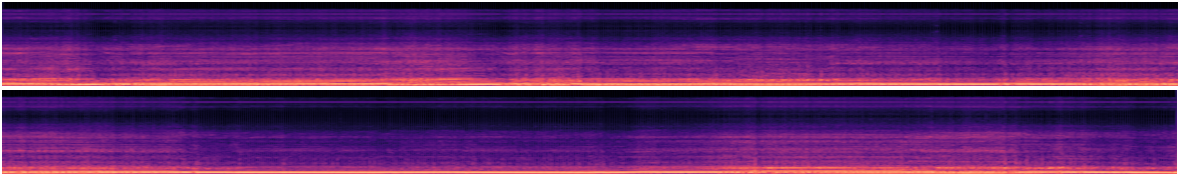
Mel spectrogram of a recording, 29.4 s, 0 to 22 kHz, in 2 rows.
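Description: Honda VTR1000's V-twin engine running steadily at road speed while the motorcycle is ridden, picked up by a camera mounted on the bike, with a few brief shifts in pitch as the throttle changes.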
